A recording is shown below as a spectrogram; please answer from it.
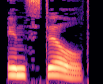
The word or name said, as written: instilled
